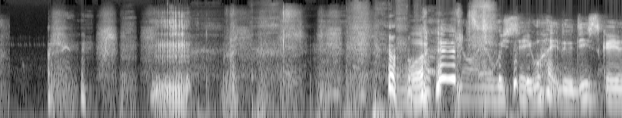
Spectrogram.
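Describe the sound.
A French bulldog makes speech-like vocalizations: grunts and snorts at first, then warbling, rising-and-falling whines and yowls that sound almost like the spoken phrase "I always say, why do this, Coyote?"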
